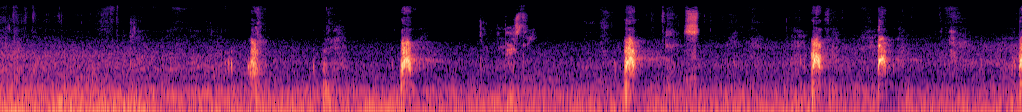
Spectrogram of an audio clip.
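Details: In the United States, a Boston Terrier encountering a Christmas snowman gives brief, punchy barks at uneven intervals, some single and some in fast pairs, over a low, steady background murmur.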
